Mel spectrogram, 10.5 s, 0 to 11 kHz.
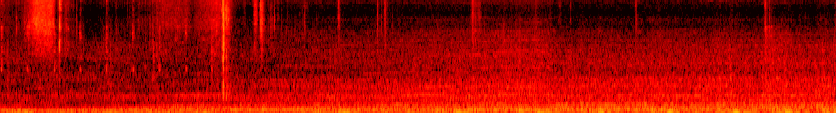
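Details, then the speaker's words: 2009 Chevrolet Impala driving at road speed on a warm day after wheel bearing, brake and alignment work: deep steady growl and rumble from winter tires fitted on the rear, no knocks; tire noise. "I put them winter tires on the back and man you can hear them growling cuz they don't like being on the road when it's this warm out"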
